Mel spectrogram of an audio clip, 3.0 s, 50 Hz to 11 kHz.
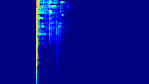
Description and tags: Breaking Glass 03
break, breaking, glass, shards, shatter, smash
